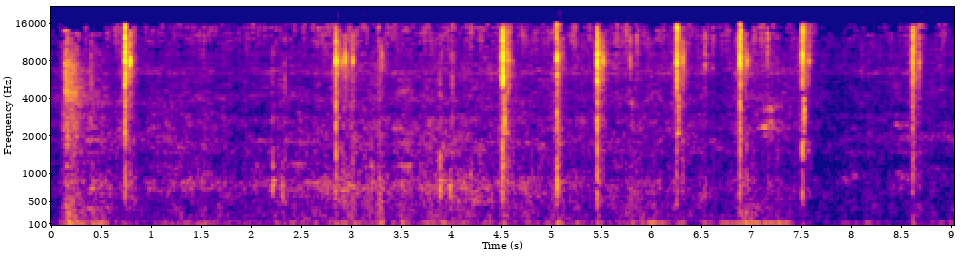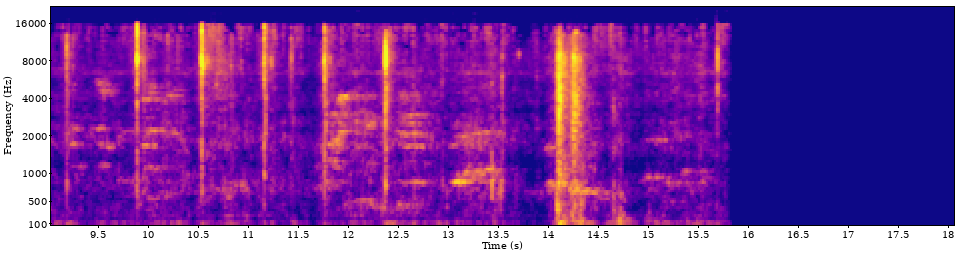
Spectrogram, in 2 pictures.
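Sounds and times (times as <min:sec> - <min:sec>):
computer keyboard keystrokes: 0:02.2 - 0:07.7, 0:08.6 - 0:12.6.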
